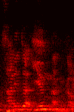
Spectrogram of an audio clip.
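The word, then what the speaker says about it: 살인자ㅇ난감: 그래서 공식적으로 저도 감독님께 이걸 좀 여쭤보고 싶은데 저는 오프닝부터 계속 살인자 이응난감이라고 말하고 있거든요. 이게 맞는 발음인가요? 이게 살인 장난감인지 살인자 오난감인지 굉장히 헷갈리더라고요. 원작 작가님을 좀 전에 뵙고 왔거든요. 네. 여기 계신데 작가님은 이응난감이라고 하시더라고요.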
